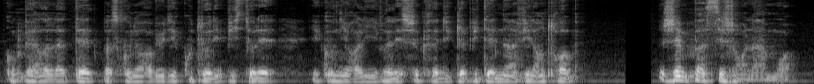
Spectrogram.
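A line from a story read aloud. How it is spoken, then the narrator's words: Scoundrel murmuring. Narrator (French): avait murmuré le vaurien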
